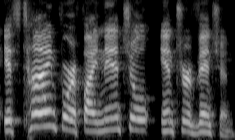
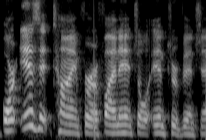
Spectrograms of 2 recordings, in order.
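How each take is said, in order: First: TIME stressed, falling end; slow, emphatic statement that falls at the close; firm announcement. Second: IS stressed, rising end; quicker question, IS emphasized, lifting at the close. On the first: Topic announced, then turned to question. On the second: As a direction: turn it into a doubt by leaning on IS. Same words turned into a question. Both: Real, not acted.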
